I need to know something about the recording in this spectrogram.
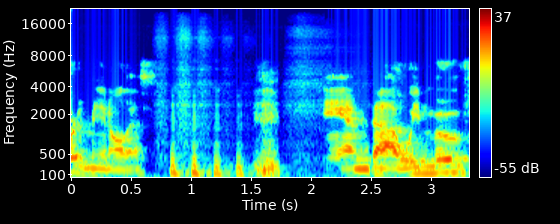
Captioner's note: laughter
